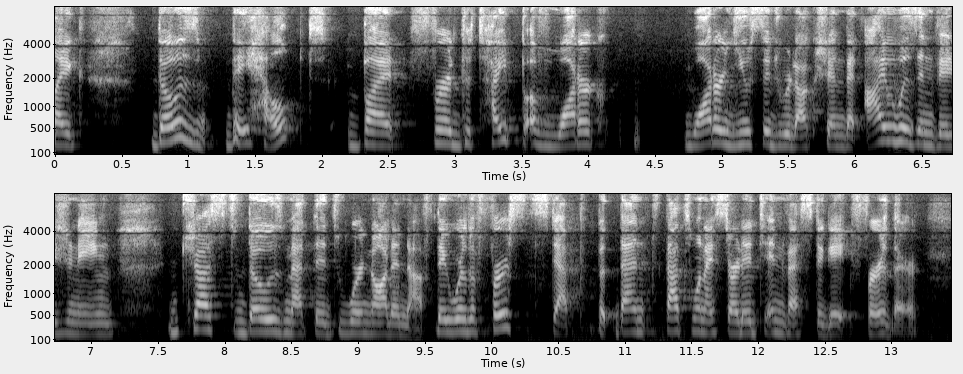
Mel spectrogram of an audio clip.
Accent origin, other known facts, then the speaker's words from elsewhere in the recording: California, United States; happening in California so close to my home? But I visited India not long after that, and I realized that my home state is not alone in dealing with water scarcity.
